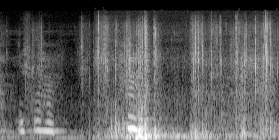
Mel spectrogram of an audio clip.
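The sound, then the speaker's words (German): A large sheet of paper is unfolded with crisp crinkling and rustling that peaks in one louder crackling burst, then trails off into lighter rustles, alongside a brief voice. “Die Weihnachtsfrau faltet ein großes Blatt auseinander und zeigt es in die Runde.”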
